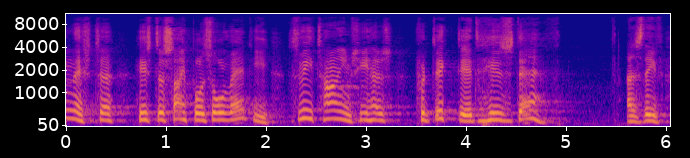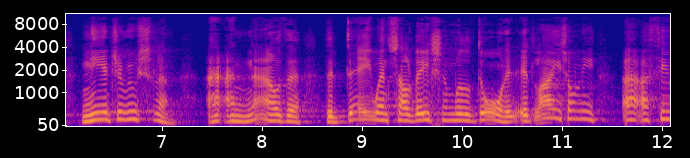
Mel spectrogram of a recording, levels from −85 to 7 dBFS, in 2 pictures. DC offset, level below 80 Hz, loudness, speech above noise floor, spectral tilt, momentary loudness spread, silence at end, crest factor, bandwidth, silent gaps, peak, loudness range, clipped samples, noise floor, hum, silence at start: under 0.1%; -60 dBFS; -22 LUFS; 35 dB; -5.5 dB/octave; 8 LU; 0 s; 16 dB; 10.5 kHz; none; -6 dBFS; 2 LU; under 0.1%; -56 dBFS; none; 0 s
